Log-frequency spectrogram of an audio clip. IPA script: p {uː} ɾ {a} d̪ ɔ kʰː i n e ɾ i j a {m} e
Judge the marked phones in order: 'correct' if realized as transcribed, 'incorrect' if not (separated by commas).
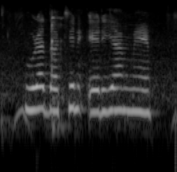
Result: incorrect, correct, correct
